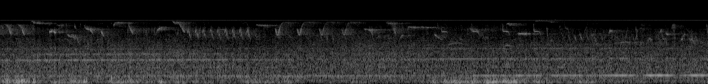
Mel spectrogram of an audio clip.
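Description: A distant electric train approaching along the line, heard as a faint steady hum that grows stronger from about halfway in, with low rumbling. Birds sing throughout.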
